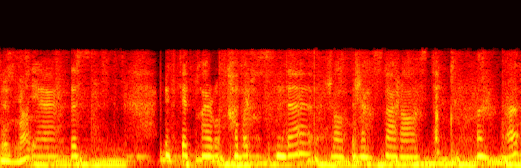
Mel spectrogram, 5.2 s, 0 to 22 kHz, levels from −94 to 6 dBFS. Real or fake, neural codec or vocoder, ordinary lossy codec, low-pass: fake; codec, 16 kHz, 2 kbps, FunCodec, trained on Chinese and English, 25 frames a second; Opus, 32 kbps; 7.2 kHz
